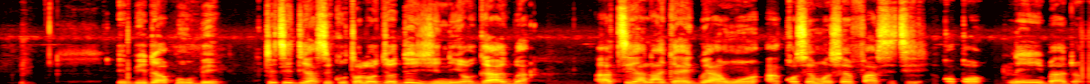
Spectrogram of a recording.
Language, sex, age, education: Yoruba, male, 30-45, tertiary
